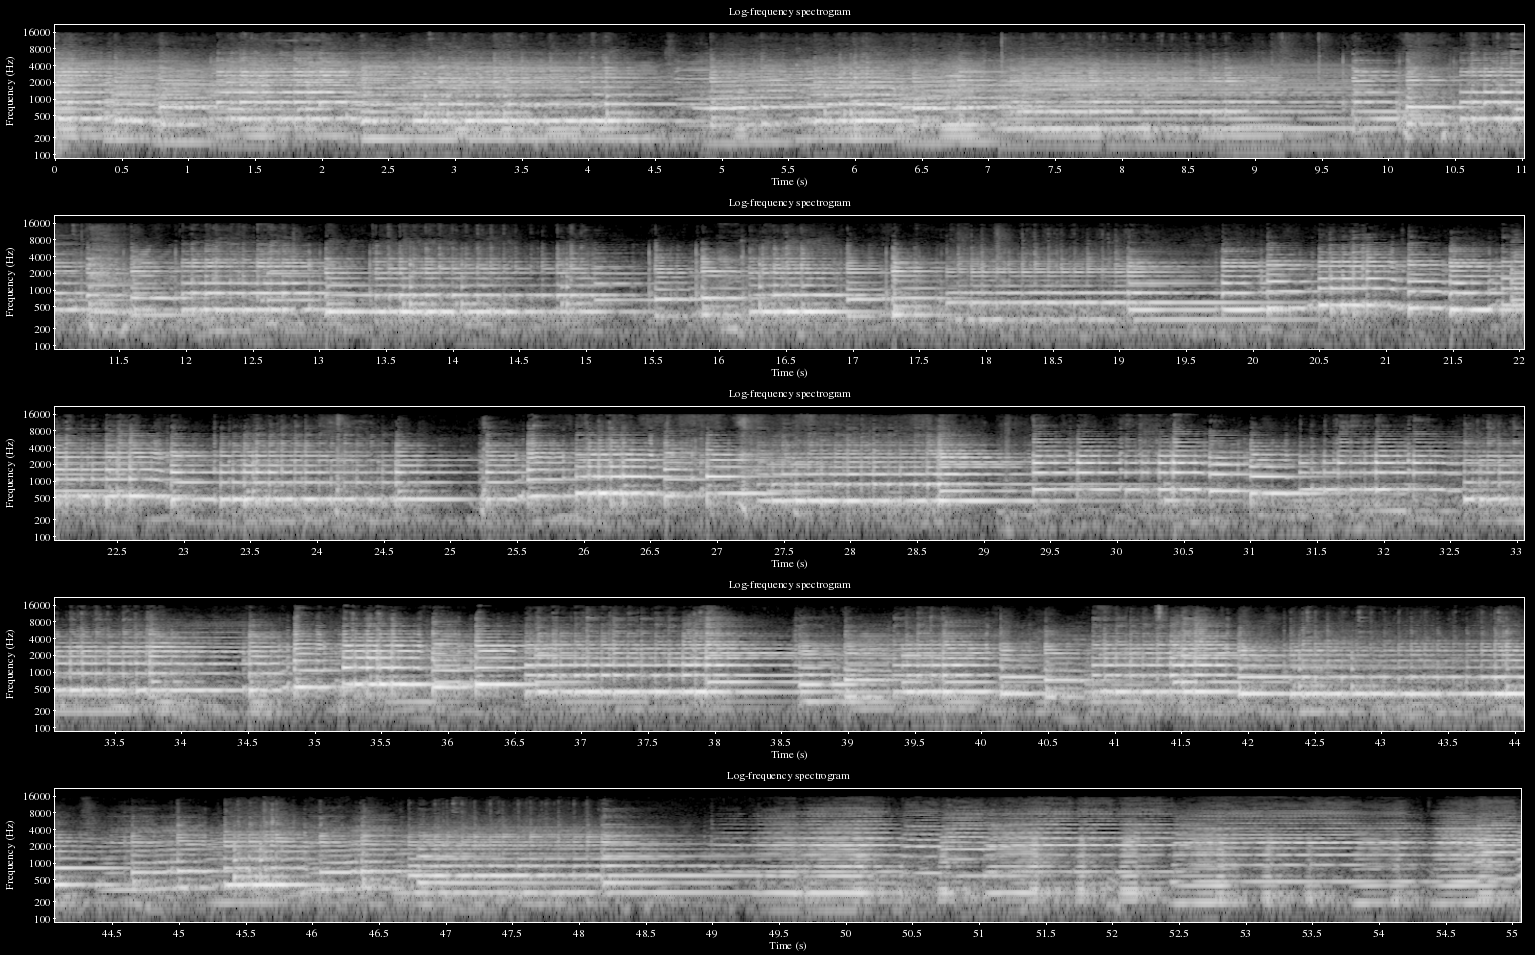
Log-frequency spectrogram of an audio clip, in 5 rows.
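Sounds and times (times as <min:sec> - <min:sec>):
mandolin plucking: 0:00.0 - 0:55.0
two-string fiddle melody: 0:00.0 - 0:55.0.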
